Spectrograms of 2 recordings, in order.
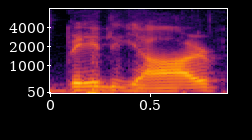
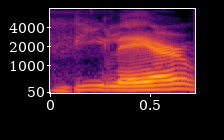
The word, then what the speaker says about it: BelAir: or Bailey are and this is something hard to pronounce in English but that was my first name when I got into TrackMania and let's be honest no English person is able to pronounce Bailey are properly it's alright it's always be layer which would be funny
